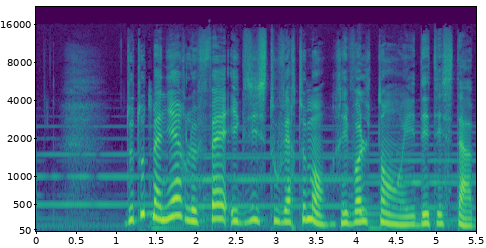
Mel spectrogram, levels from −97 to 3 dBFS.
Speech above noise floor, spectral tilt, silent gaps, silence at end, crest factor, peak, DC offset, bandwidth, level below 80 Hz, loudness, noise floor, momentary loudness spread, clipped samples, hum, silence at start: 23 dB; -6 dB/octave; none; 0 s; 16 dB; 0 dBFS; under 0.1%; 15 kHz; -50 dBFS; -16 LUFS; -39 dBFS; 9 LU; under 0.1%; none; 0 s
